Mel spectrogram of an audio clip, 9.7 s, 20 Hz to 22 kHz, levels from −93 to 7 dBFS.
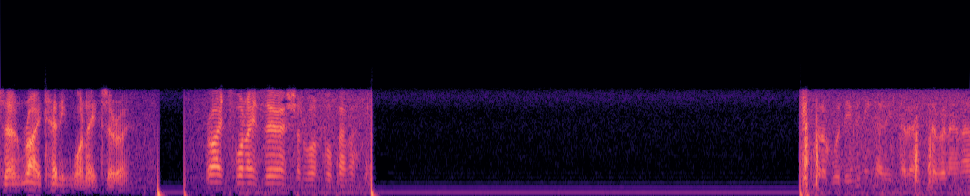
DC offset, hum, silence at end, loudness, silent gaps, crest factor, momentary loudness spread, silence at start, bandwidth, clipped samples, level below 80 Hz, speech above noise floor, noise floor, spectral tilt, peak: under 0.1%; none; 0 s; -22 LUFS; none; 24 dB; 13 LU; 0 s; 3.6 kHz; under 0.1%; -40 dBFS; 38 dB; -60 dBFS; -1.5 dB/octave; -2 dBFS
